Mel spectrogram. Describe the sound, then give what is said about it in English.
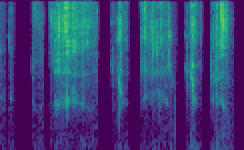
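Someone chewing popcorn, with a string of crisp, crunchy bites separated by short silences. The crunching is faint and close, with no talk over it. “Well, I'm eating popcorn because I just finished watching a scary movie.”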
